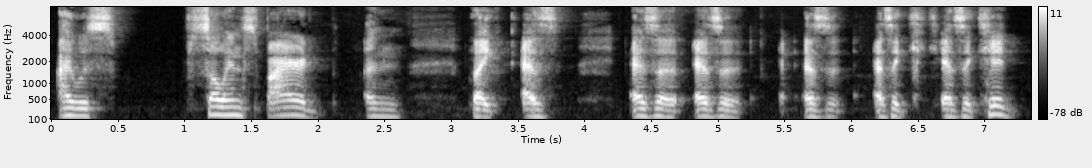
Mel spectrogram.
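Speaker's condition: Stutter; stutter noticeable during interview; repeated words

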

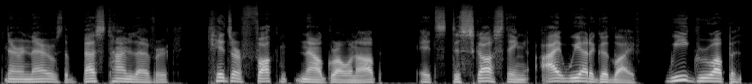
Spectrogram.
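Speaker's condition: No condition

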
